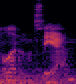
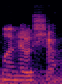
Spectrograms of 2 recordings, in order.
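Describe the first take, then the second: First: The name ends with a 'see-a' sound. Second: The name ends with a 'sha' sound. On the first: The speaker calls it wrong. "I've been saying that wrong" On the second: The speaker calls it right. "It's Lenosha"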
